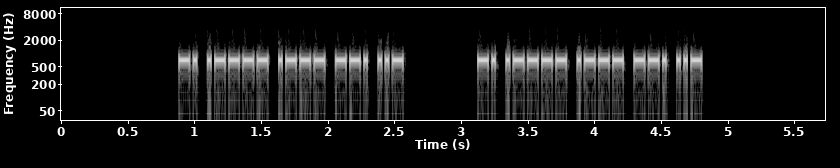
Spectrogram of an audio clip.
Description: Morse code, heard as a keyed tone, about 46 wpm, 700 Hz. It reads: N1JGU N1JGU
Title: USA Call Signs - 5 Characters - Repeated 2x - 45wpm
